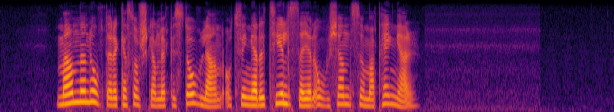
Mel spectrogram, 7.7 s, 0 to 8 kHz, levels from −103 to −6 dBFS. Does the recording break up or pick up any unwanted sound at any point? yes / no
no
